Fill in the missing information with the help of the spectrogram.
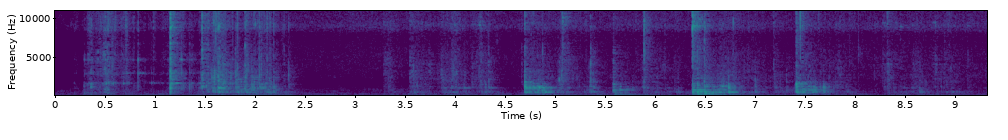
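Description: Small dried anchovies frying in hot oil in a ridged grill pan, with a light sizzle, while a spatula stirs them and knocks and scrapes against the pan several times.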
